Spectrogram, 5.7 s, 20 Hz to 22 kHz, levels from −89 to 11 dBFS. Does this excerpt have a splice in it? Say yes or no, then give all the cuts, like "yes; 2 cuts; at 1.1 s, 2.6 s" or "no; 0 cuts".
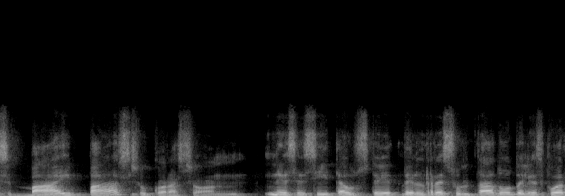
yes; 3 cuts; at 1.3 s, 2.6 s, 4.0 s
